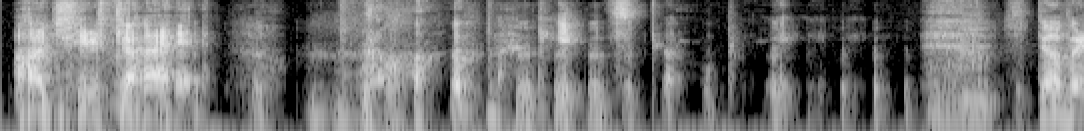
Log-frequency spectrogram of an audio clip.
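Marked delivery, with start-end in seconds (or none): 2.2-6.8 laughing. Retold or imitated. Laughing, pleading in fear.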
